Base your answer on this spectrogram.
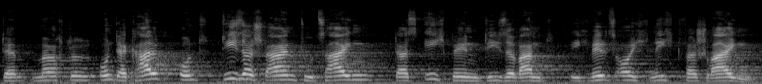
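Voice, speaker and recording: A man's voice: high voice, fairly even intonation, slow pace, hardly any pauses, a bit bright. An actor playing a nervous, simple tradesman who stiffly recites rhymed radio play verse, earnest and prone to stumbling. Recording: reverberant hall.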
